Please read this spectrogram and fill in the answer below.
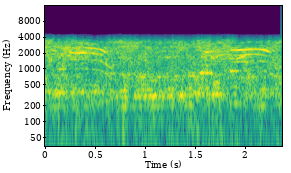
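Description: Car tyres squealing on asphalt while drifting, in wavering high-pitched screeches about half a second in and again near the end, over a steady noisy din.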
